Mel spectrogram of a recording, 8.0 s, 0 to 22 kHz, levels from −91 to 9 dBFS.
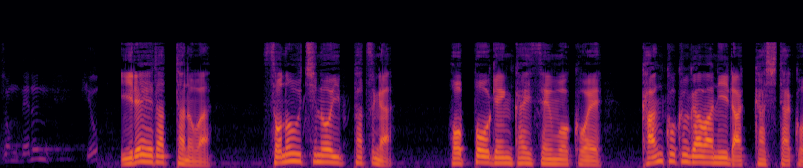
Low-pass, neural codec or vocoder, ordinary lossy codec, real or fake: none; none; none; real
